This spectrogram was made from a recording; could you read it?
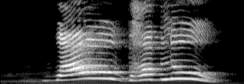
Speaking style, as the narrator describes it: some pretty girls giggled

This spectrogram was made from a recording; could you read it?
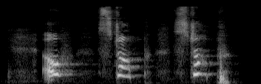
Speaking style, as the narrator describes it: cried the mother

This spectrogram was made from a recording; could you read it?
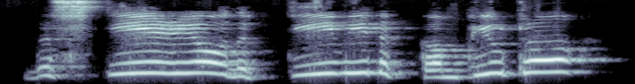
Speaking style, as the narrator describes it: he yelled

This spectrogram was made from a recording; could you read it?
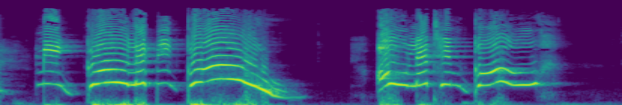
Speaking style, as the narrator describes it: squealed all the company

